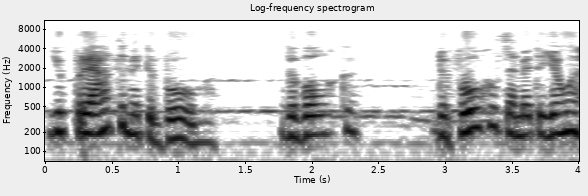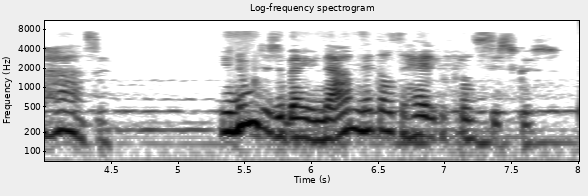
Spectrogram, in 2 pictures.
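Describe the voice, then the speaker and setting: An earnest narrator in a radio drama, reciting lyrically in a high-pitched man's voice. The recording is thin and phone-like, with some music behind. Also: lively intonation, moderate pace. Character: earnest, lyrical male narrator recounting a composer's life.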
